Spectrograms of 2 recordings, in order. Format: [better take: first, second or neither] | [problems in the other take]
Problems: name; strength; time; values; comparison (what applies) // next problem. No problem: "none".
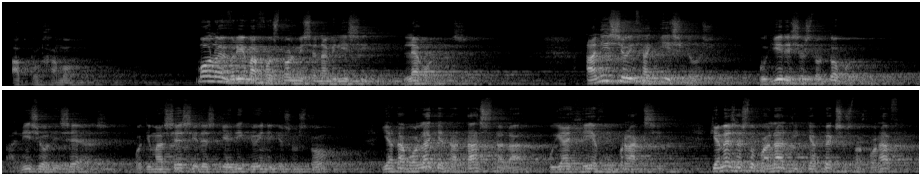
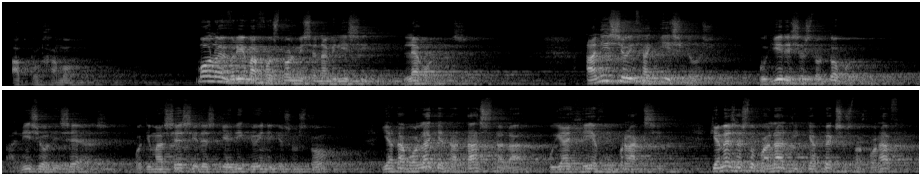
neither | room echo; slight; dies away in 1.7 s; the same in both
